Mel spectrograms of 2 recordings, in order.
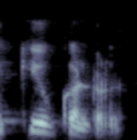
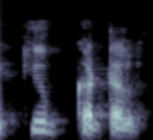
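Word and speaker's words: kubectl: Some Dutch people they say cube cuttle. Right? If you go to Germany and there the keynote speaker from Germany he will say cube cuttle. Right? CTL means cuttle.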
